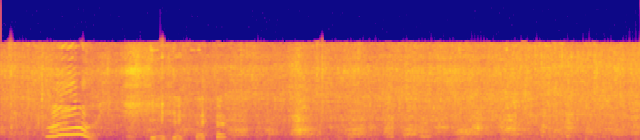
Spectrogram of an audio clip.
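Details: Labrador retrievers and a husky-akita mix play in a pool at a boarding home in Granada Hills, California. One dog gives a single loud whine that rises and then falls, followed by faint murmuring voices and water noise.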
